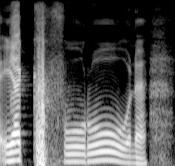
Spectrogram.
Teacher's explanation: kaf memiliki sifat yang namanya syiddah juga, adanya penahanan di dalam suaranya. Maka dia kita tahan dulu suaranya baru dialirkan nafasnya.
